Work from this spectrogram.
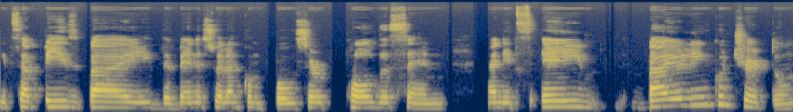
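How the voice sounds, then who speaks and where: The speaker has a Spanish accent and ordinary pitch variation. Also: woman. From Colombia, Cali. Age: 30s. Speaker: orchestra conductor. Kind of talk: interview.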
